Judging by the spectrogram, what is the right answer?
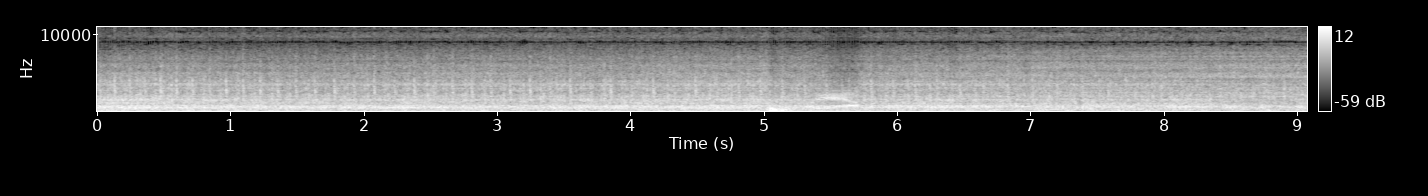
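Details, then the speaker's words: Chrysler CM Valiant Hemi six started for the first time with fuel added, running uneven and lumpy with irregular chuffing like an old tractor, cause unclear: rough running. "yeah okay see that thank you sounds like a bit of an old tractor at the moment"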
